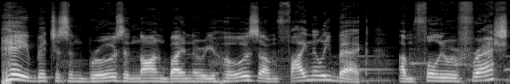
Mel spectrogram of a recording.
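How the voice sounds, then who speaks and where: With music in the background, a man talks at a moderate pace in a fairly high pitch with ordinary variation. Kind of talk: casual show review talk.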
